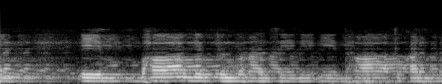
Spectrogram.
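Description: A man's voice chanting in a slow, drawn-out melody, typical of Buddhist chanting. The notes are held long over a steady low drone, with a short dip in the voice just before the first second.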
